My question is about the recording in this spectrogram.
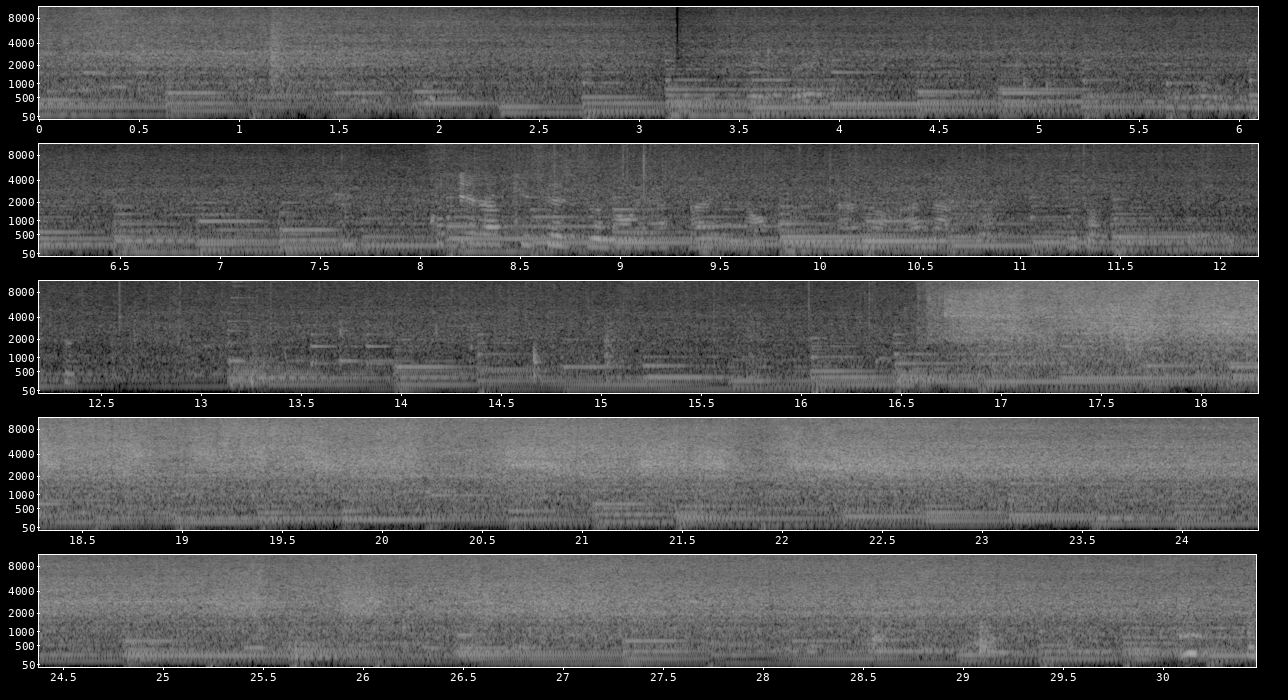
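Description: Ingredients sizzling in the hot fat of a sukiyaki pan as onion, greens and shirataki noodles are laid in with chopsticks. The sizzle grows much louder a little past halfway and stays loud.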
